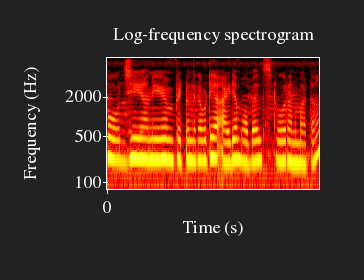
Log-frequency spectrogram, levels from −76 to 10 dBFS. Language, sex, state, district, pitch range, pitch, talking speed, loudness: Telugu, female, Andhra Pradesh, Krishna, 215-230 Hz, 220 Hz, 140 wpm, -14 LUFS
